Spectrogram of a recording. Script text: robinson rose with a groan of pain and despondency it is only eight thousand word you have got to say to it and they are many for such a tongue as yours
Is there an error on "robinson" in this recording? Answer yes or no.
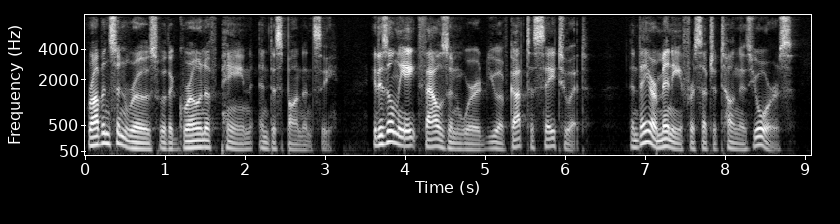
no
